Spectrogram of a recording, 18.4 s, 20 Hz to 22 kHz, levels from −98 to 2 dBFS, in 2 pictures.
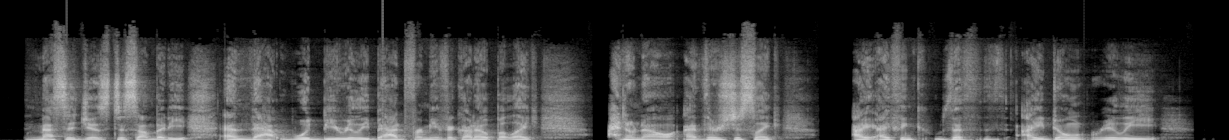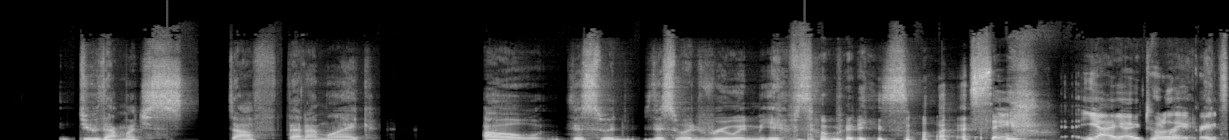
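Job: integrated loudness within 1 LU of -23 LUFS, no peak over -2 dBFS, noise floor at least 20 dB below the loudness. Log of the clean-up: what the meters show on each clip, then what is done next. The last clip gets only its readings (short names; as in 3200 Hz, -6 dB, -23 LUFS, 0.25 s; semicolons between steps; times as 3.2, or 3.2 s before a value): dropouts 5; longest dropout 2.1 ms; loudness -20.5 LUFS; peak -4.5 dBFS; loudness target -23.0 LUFS
-> interpolate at 0.5/2.87/8.13/10.47/15.25, 2.1 ms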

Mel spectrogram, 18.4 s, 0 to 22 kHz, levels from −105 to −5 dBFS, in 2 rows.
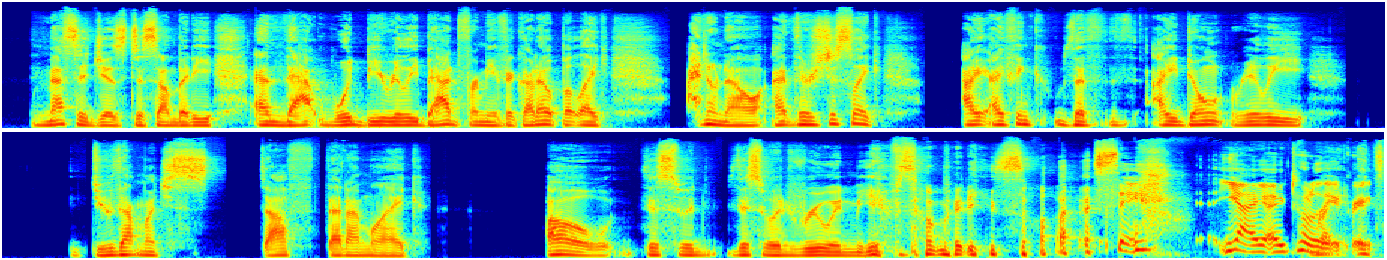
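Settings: dropouts 0; loudness -20.5 LUFS; peak -4.5 dBFS; loudness target -23.0 LUFS
-> gain -2.5 dB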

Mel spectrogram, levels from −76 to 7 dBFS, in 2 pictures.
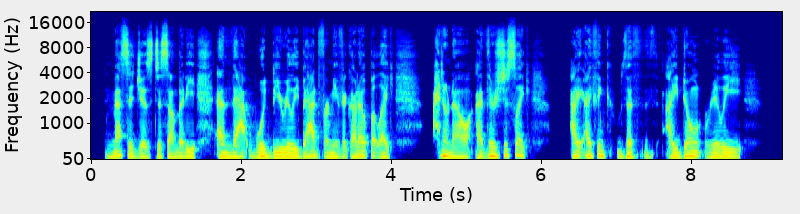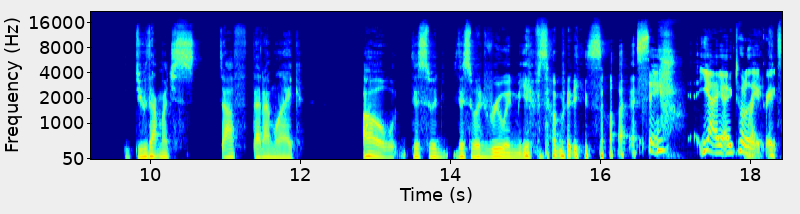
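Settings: loudness -23.0 LUFS; peak -7.0 dBFS; noise floor -91 dBFS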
